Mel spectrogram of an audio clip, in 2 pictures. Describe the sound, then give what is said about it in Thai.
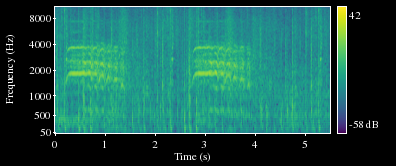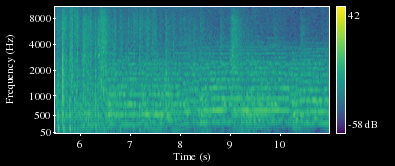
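A herd of several dozen wild horses, following a rich man's horse back to his house, clops along in a steady, busy trot while loud, shrill neighs ring out twice early on, the hoofbeats continuing underneath with some background music. “อยู่มาไม่ช้าไม่นาน เจ้าม้าแสนรู้ของเศรษฐี ความจริงแล้วมันแค่หลุดออกมาจากคลอก เพื่อไปเที่ยวในป่า ก็เลยไปอยู่ร่วมกับฝูงม้า เสียหลายวัน อยู่ๆก็เกิดคิดถึงบ้าน จึงได้กลับมายังบ้านของเศรษฐีพร้อมด้วยม้าป่าอีกหลายสิบตัวตามมาด้วย”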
